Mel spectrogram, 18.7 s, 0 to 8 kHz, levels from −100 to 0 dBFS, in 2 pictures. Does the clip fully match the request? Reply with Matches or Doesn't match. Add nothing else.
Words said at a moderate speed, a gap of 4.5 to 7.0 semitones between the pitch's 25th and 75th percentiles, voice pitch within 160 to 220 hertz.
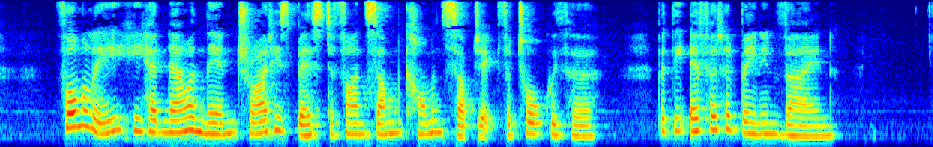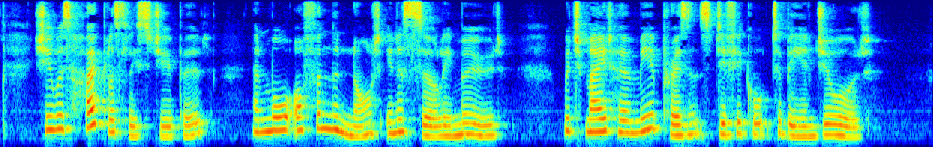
Matches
